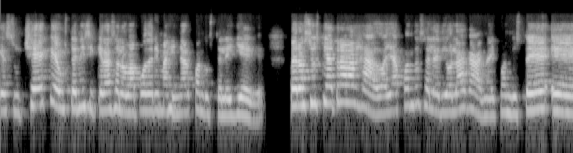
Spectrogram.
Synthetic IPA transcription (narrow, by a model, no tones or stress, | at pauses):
esut͡ʃeke̞ust̪e̞nis̬ikje̞ɾas̬e̞lo̞βapo̞ðe̞ɾimaxinaɾkwand̪oust̪e̞le̞ʝe̞ɣe̞ | pe̞ɾo̞siust̪e̞at̪ɾaβaxaðoaʝakwand̪o̞se̞le̞ðjo̞laɣanaikwand̪oust̪e̞ʔe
